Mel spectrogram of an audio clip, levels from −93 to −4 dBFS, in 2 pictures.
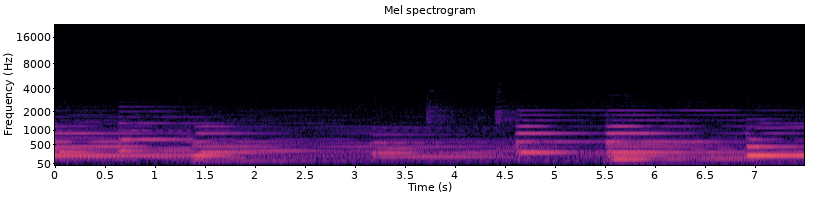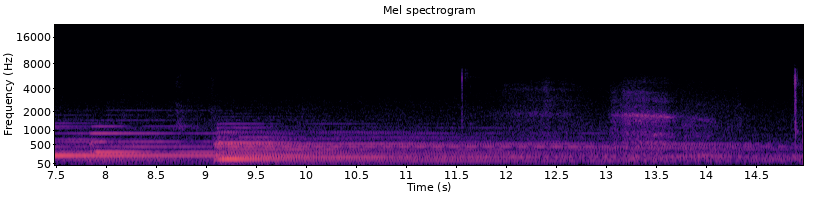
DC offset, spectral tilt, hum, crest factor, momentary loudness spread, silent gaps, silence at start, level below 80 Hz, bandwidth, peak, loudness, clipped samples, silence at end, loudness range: under 0.1%; -8.5 dB/octave; none; 16 dB; 15 LU; none; 0 s; -78 dBFS; 9 kHz; -32 dBFS; -48 LUFS; under 0.1%; 0 s; 11 LU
